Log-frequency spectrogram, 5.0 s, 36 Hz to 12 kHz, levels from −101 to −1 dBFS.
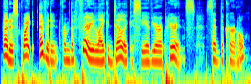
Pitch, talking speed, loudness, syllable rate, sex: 200 Hz, 180 wpm, -18 LUFS, 5.8 syllables/s, female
